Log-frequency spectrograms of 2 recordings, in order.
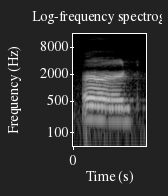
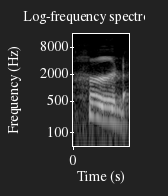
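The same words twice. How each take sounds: First: It is said in a robot voice. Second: It is said in a normal voice.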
